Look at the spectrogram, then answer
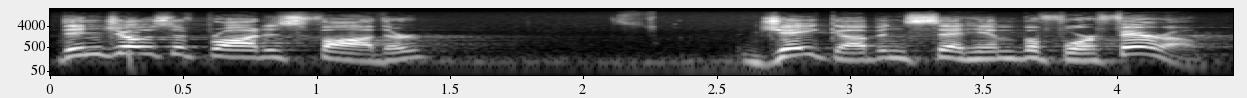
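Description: A man's voice: high-pitched, normal speed, breathy edge, in a large hall. A middle-aged man preaching a sermon as pastor, telling stories with humor. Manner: animated storytelling with humor.

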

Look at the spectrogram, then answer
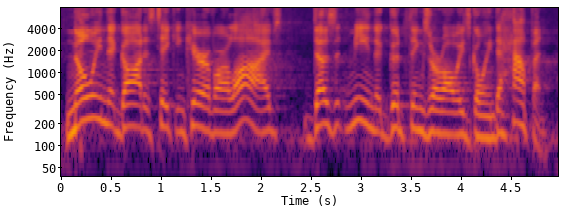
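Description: A man's voice: on the high side, normal speed, in a large hall. A middle-aged man preaching a sermon as pastor, telling stories with humor. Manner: animated storytelling with humor.

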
